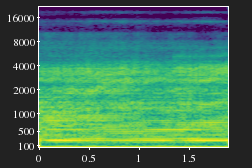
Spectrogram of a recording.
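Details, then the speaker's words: Breville BES870 pulling a programmed double espresso shot (about 40 g): pre-infusion pressure, then full pressure at 12–1 o'clock on the gauge. Steady, even buzzing hum without stutter or surging; normal pump operation. "pre-infusion pressure and then full pressure it's very good should always end for about 12 o'clock one o'clock pressure"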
